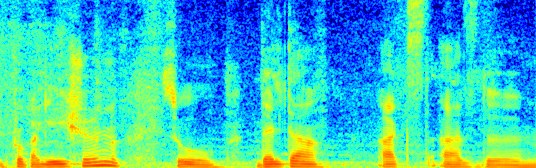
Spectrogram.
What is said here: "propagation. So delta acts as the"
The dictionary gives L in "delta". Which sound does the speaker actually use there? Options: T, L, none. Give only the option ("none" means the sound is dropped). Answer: L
